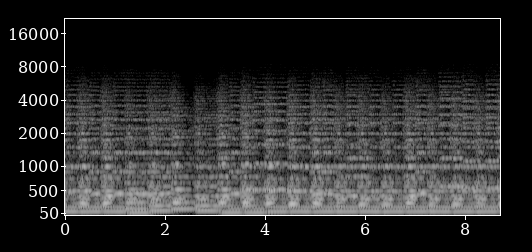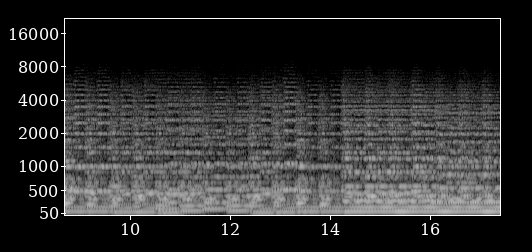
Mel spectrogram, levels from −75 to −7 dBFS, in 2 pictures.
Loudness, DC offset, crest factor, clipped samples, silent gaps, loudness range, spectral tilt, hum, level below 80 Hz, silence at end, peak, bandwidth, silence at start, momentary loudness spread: -29 LUFS; under 0.1%; 14 dB; under 0.1%; none; 2 LU; -6 dB/octave; none; -40 dBFS; 0 s; -14 dBFS; 10 kHz; 0 s; 4 LU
